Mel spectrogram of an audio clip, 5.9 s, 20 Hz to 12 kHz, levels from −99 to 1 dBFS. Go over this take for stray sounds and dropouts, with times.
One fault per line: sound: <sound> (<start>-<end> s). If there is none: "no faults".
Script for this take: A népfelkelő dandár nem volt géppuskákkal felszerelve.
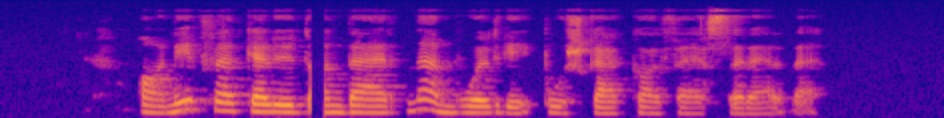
sound: dropout (1.9-2.0 s)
